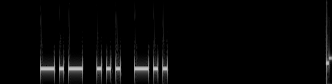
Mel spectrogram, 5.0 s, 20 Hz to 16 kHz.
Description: Morse code, heard as a keyed tone, about 17 wpm, 700 Hz. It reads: KSD
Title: USA Call Sign Postfixes - 3 Letters 17wpm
